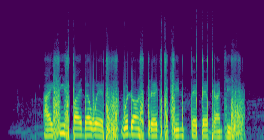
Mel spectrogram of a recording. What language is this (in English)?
Nigerian Pidgin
